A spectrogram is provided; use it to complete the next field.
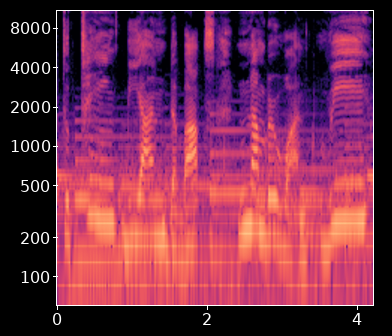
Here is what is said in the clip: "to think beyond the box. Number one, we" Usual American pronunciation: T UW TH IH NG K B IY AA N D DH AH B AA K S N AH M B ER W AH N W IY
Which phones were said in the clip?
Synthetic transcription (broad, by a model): T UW T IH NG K B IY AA N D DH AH B AA K S N AH M B ER W AH N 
